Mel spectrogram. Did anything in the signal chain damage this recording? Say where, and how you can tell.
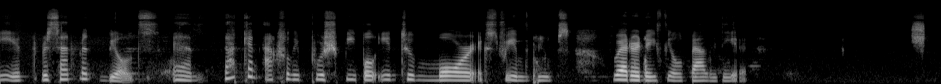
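Yes, in call processing: an echo leak. A faint copy of the speech trails 369 ms behind at 0.16–1.08, 1.24–1.72, 1.92–2.05, 2.37–2.44, 2.75–2.84, 5.9–5.98, 7.5–7.6 and 7.88–7.94 s, peaking at about 15 dB down. Likely an echo canceller letting loudspeaker pickup slip back.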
